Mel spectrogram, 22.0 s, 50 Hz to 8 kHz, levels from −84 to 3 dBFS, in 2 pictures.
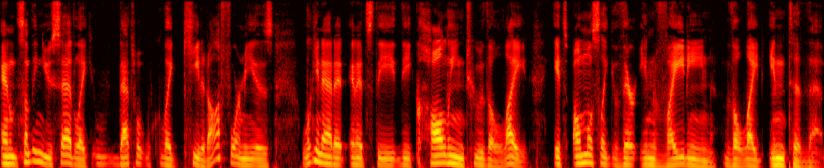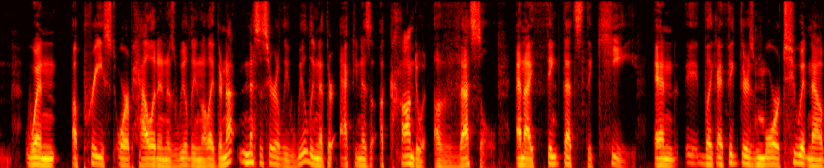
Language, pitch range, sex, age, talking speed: English, 100-120 Hz, male, 30-49, 195 wpm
